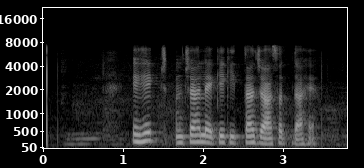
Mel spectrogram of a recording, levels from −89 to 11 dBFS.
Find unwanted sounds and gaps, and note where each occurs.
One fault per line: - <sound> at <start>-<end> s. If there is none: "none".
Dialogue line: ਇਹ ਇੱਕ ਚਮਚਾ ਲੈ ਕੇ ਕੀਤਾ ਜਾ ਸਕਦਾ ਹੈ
- dropout at 1.5-1.7 s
